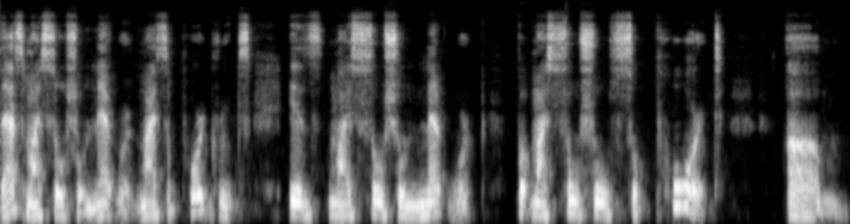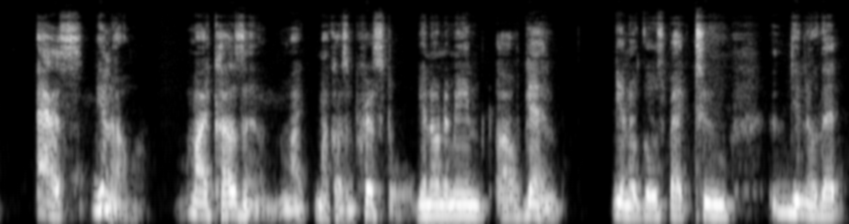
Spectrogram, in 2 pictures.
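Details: Aphasia in an adult woman, a stroke survivor.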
